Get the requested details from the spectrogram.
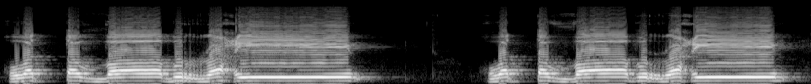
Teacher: الف لام اگر حروف شمسی کی شروع میں آئیں تو الف اور لام کو نہ پڑھا جائے گا بلکہ بعد والے حرف سے ملا کر پڑھیں گے۔ تا یا حروف شمسی میں سے ہے، تا سے پہلے الف اور لام ہے، اس لیے الف اور لام کو نہ پڑھیں گے بلکہ بعد والے حرف سے ملا کر پڑھیں گے۔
